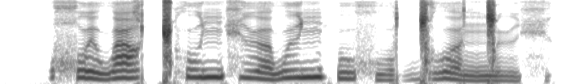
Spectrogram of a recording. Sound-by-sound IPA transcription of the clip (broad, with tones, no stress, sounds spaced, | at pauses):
χʷ e˦˨ w a˦ ʁ ǁʰ u˦ ɲ ç ʉ˦˨ ɐ̯ w ɨ˦ ɲ ʔ u˧ xʷ o˨ ɡ͡ǀ o˦˨ ɐ̯ ŋ͡ǀ ʉ˨ ç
